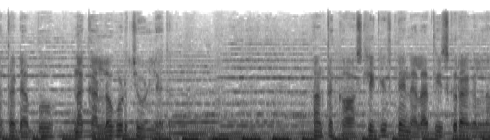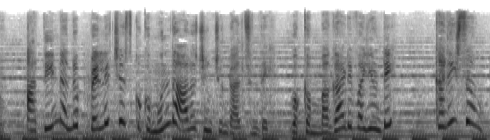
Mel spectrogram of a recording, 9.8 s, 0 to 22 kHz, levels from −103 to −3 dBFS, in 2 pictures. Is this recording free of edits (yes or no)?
yes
